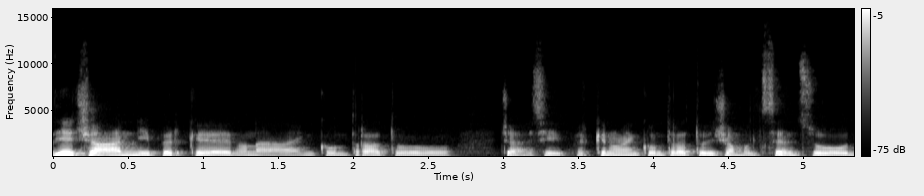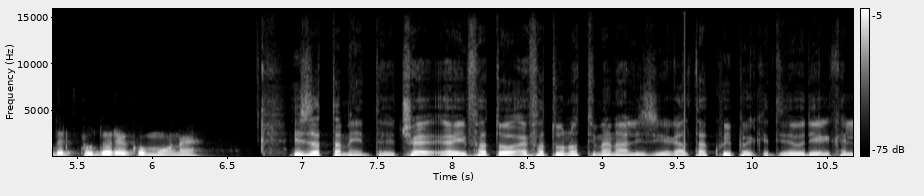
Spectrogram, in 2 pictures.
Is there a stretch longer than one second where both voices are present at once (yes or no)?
no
